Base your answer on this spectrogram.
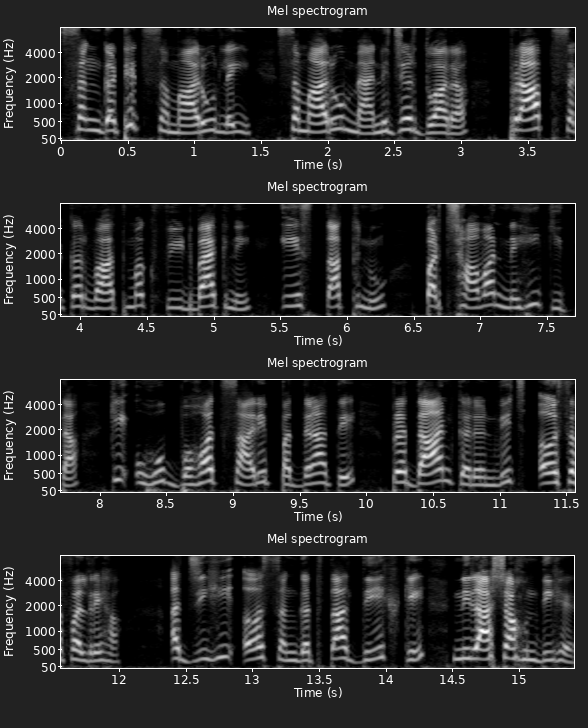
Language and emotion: Punjabi, angry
